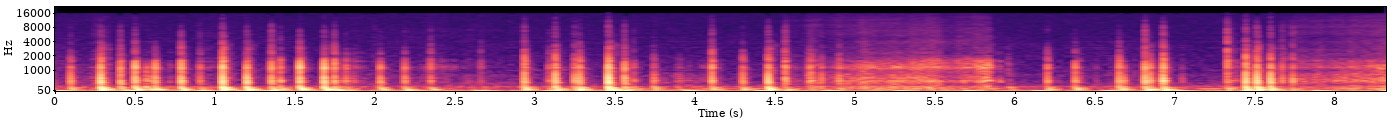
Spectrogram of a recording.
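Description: Long acrylic nails tap and scratch the cream paper page edges of a closed blue book, lying flat and held upright, its solid stack of paper giving a dull, low thud to each tap. Quick, irregular taps come in bursts, broken by stretches of dry, rasping scratching across the page block.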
